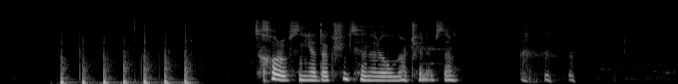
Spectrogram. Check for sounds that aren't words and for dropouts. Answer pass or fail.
fail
